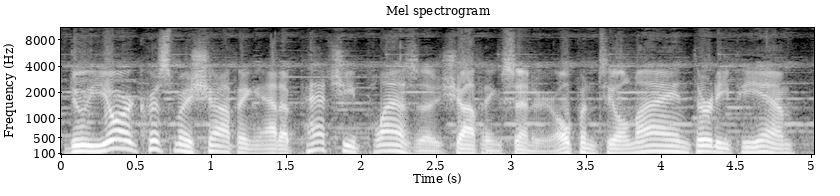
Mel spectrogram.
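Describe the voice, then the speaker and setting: A man's voice: medium pitch, very animated, normal speed, darkish tone, faint music behind. An American man working as a 1960s AM radio DJ, reading announcements in a conversational announcer style with short asides. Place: radio studio.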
